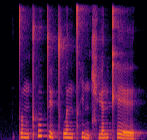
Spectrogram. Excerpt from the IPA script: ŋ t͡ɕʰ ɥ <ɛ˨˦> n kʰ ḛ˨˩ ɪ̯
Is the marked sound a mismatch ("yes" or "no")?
yes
